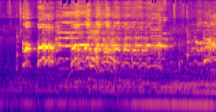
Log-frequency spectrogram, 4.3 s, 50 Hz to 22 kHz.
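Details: Kukuak balenggek rooster crowing at a contest in Ampang Kualo, Solok city, May 2024; a long multi-part crow with stepped, wavering notes, over a steady low hum and background crowd noise.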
